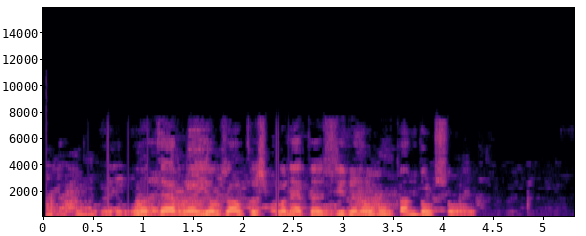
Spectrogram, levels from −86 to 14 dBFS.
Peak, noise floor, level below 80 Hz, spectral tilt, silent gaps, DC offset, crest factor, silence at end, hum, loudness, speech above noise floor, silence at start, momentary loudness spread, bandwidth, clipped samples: -2 dBFS; -48 dBFS; -56 dBFS; -6.5 dB/octave; none; under 0.1%; 14 dB; 1 s; none; -16 LUFS; 33 dB; 0.05 s; 9 LU; 7.8 kHz; under 0.1%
